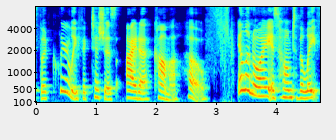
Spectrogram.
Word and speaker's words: Illinois: To French ears, Illinois sounded like Illinois, and that pronunciation is what stuck.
